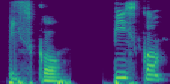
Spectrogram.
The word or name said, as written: pisco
